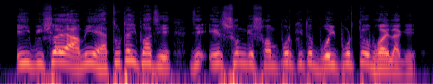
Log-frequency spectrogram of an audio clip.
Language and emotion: Bengali, fearful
